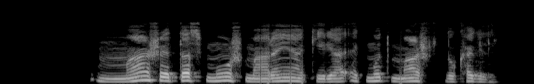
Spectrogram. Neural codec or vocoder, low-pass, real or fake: none; 7.2 kHz; real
